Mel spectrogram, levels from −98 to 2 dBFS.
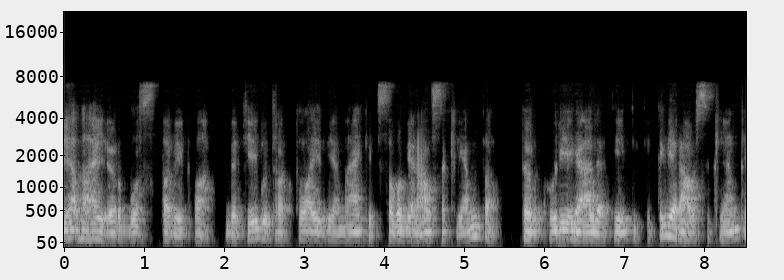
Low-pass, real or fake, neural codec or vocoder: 7.2 kHz; fake; vocoder, 44.1 kHz, 128 mel bands, Pupu-Vocoder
